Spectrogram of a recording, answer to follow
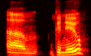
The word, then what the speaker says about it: GNU: So early last decade, GNU, or GNU, depending on how you want to pronounce it, came out and introduced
